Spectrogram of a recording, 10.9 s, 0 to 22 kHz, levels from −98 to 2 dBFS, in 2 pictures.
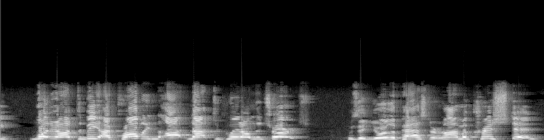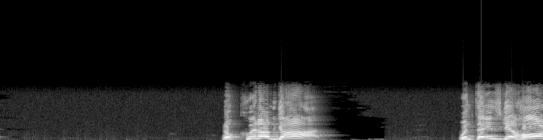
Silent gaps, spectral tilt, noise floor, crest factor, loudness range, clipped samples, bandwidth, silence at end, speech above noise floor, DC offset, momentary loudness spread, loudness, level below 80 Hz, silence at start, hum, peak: none; -3.5 dB/octave; -68 dBFS; 14 dB; 6 LU; under 0.1%; 8.8 kHz; 0 s; 57 dB; under 0.1%; 7 LU; -12 LUFS; -66 dBFS; 0 s; none; 0 dBFS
